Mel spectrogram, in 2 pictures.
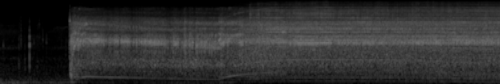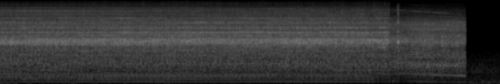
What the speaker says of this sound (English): Now we're going to cut the excess threads off.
